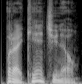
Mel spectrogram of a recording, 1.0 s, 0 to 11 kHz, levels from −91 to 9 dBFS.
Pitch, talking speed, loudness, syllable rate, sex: 90 Hz, 290 wpm, -18 LUFS, 5.6 syllables/s, male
